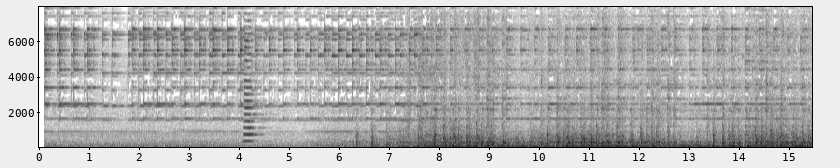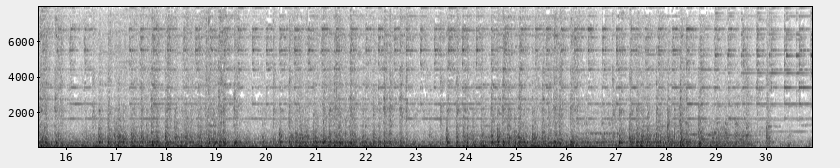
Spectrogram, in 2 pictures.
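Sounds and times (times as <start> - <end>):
crossing bells ringing: 0.1 - 30.9
train wheels and motors rumbling: 0.1 - 30.9
train horn blast: 4.0 - 4.7.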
